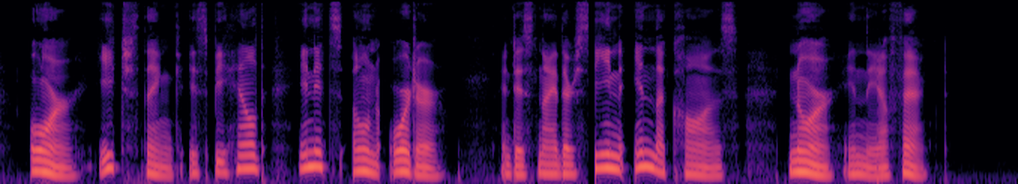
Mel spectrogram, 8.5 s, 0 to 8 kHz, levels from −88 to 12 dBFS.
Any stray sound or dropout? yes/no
yes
